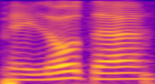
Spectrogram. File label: "ball", Spanish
